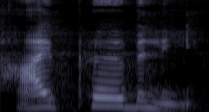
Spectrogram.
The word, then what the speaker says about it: hyperbole: you might not know as well it's a hyperbole so it looks funny but it's it's pronounced hyperbole now this is when you exaggerate so I'm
